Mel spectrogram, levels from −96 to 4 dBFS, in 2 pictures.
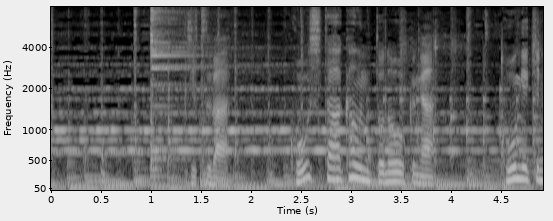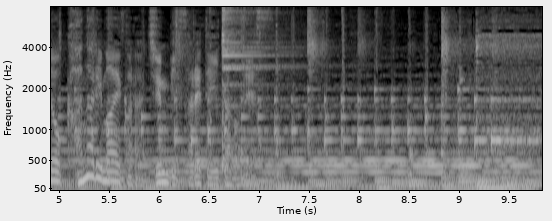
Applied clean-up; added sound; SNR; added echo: none; Crash cymbal; 14 dB; none.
